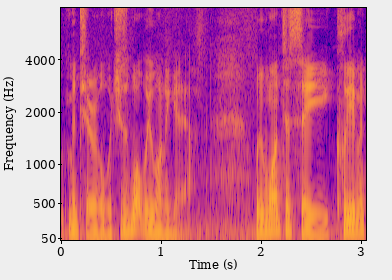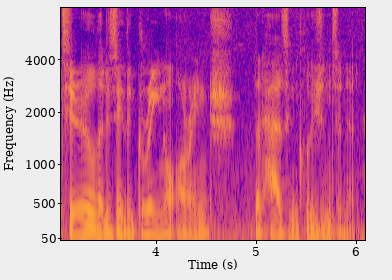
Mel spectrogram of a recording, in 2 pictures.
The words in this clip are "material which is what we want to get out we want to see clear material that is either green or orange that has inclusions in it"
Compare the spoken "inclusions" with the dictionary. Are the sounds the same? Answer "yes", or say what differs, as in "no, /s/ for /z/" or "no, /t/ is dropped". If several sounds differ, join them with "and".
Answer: yes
